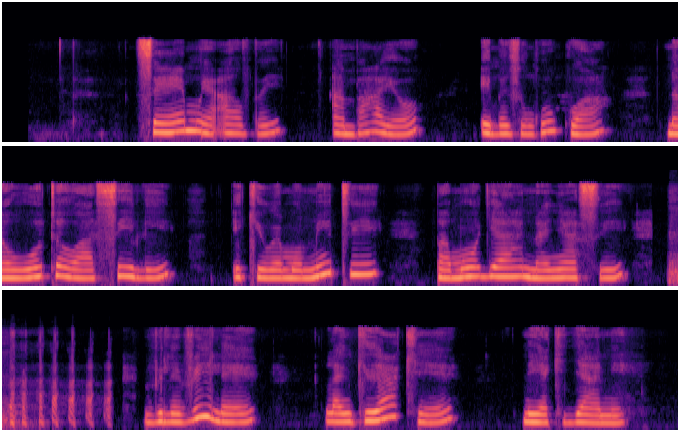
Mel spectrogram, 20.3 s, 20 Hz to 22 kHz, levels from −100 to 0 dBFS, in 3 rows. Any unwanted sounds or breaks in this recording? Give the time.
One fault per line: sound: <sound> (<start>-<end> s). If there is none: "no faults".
sound: laugh (13.4-14.6 s)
